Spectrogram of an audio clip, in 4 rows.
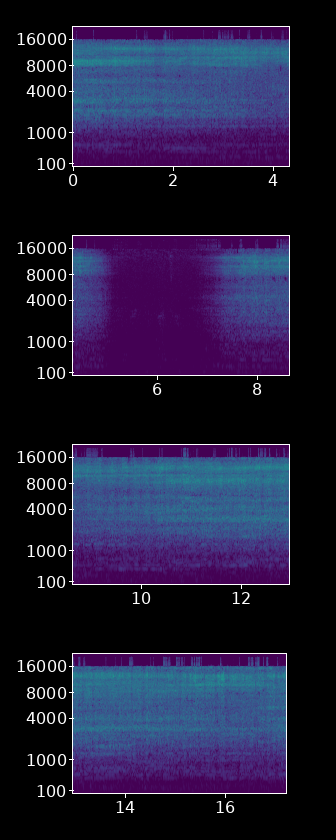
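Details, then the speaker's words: Atlas GP9 model locomotive after decoder installation, running loud: high whirring with a steady ratchet-like buzz from the motor, pointing to binding bushings. "I'm gonna see if I can fix that so we're gonna get to it right now so from the other video you saw how loud that little locomotive was"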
